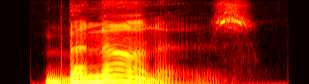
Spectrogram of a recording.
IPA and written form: bəˈnɑːnəz (bananas)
